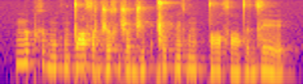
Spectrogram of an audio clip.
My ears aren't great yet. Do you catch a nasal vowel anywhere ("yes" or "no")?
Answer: yes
